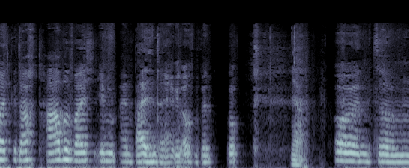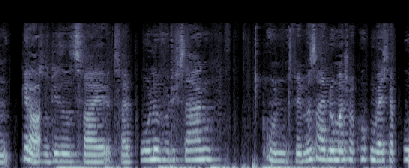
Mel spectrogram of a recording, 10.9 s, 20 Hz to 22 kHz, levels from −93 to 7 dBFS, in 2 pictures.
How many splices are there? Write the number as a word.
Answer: one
